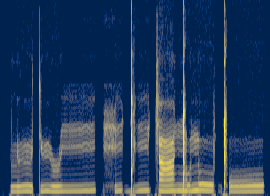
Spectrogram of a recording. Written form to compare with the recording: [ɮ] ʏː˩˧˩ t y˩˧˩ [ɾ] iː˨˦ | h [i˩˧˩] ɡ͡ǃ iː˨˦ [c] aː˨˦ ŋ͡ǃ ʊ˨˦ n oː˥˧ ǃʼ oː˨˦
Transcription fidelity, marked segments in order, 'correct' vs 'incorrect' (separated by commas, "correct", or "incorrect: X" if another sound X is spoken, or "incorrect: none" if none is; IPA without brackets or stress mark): incorrect: l, incorrect: ɹ, correct, correct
